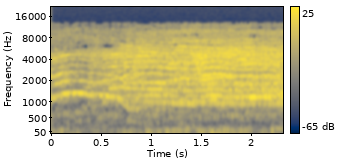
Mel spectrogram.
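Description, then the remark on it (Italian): A large crowd of young people in Milan shouts and cheers a greeting together in a loud, sustained roar, voices blending into one continuous wall of sound with no single speaker standing out. “Chiediamo ai ragazzi se ci fanno un saluto, visto che non c'è la base.”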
